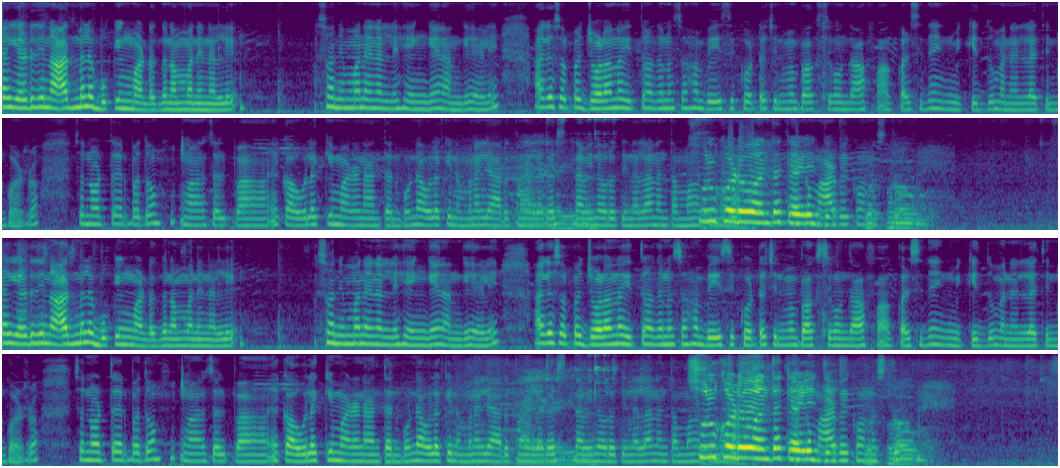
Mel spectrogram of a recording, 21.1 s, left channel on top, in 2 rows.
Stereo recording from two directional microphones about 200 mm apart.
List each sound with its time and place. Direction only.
0.0 s speech: 5° left (ahead or behind)
3.2 s a woman's voice: 5° right (ahead or behind)
18.9 s speech: 20° right (ahead or behind)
